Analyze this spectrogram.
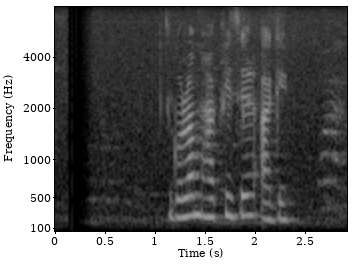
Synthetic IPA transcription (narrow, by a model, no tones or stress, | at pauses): ɡolɔmɦɔpʰizeɹaɡe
